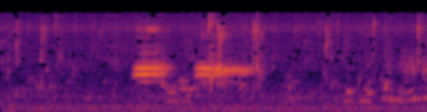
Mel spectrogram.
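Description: A bird calls twice in harsh calls, the second a little longer, about a second and two seconds in. Underneath, faint splashing and dripping of water in an aerated fish tank.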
